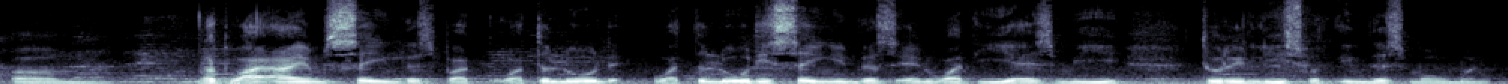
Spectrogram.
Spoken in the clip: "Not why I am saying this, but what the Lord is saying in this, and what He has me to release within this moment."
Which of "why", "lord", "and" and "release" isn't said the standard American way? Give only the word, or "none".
lord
